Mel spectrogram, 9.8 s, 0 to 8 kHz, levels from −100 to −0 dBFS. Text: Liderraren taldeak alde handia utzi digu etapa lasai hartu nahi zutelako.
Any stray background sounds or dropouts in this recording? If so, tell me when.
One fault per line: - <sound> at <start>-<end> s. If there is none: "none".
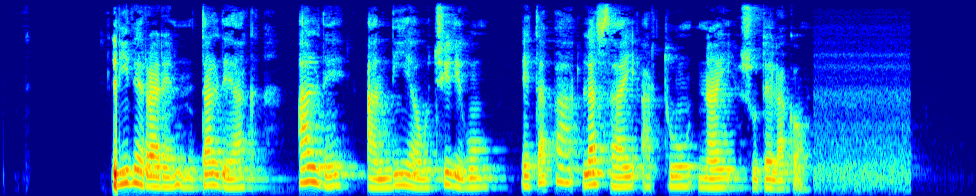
none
